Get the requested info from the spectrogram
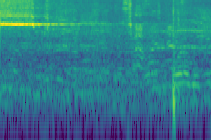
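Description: A referee's whistle blast ends early on, under the faint murmur of spectators' voices. About three-quarters of the way through comes a single thud: a football struck for a penalty kick.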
